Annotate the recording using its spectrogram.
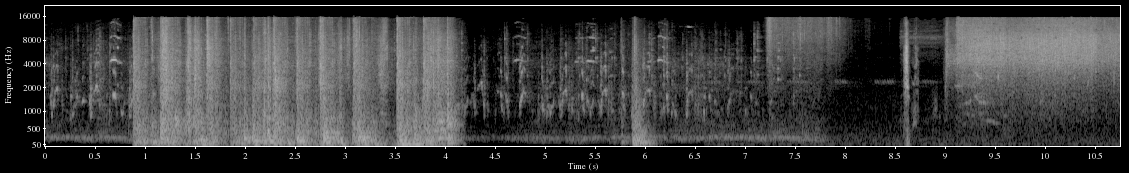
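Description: About three seconds of thumping and scraping, then a single thud. Near the end comes a sharp click, followed by the steady hiss of lawn sprinklers spraying water.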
